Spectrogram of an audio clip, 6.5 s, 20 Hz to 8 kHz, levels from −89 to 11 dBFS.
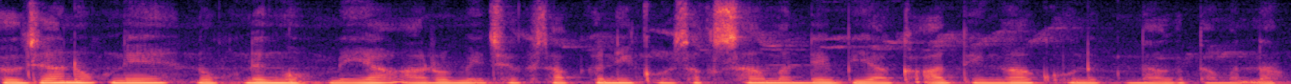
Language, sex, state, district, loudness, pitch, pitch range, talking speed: Garo, male, Meghalaya, South Garo Hills, -14 LUFS, 175 Hz, 170-185 Hz, 130 wpm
